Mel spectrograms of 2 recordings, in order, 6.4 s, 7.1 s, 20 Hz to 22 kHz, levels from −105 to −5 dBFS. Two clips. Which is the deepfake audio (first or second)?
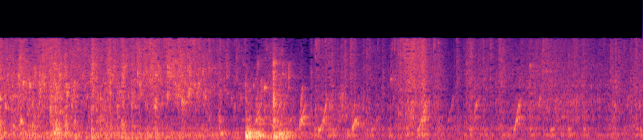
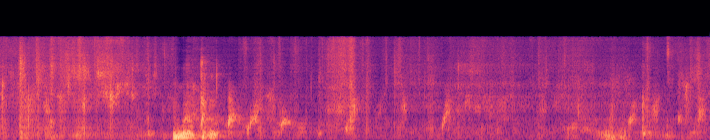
second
